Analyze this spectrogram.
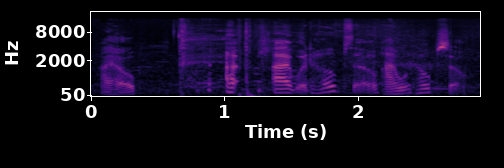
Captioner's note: chuckles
